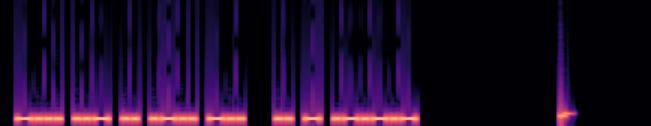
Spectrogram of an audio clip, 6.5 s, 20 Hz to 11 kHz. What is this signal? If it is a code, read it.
Morse code, heard as a keyed tone, about 25 wpm, 700 Hz. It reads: BUILD IT.
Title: Sentences from Top 1000 Words - Review Part 1 - 25wpm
